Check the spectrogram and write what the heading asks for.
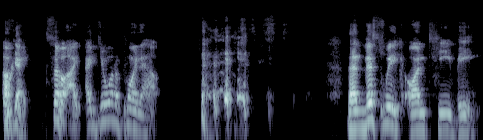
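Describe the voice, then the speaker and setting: Slow-talking, excitable male podcast co-host. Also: a little high. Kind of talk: casual chat.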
